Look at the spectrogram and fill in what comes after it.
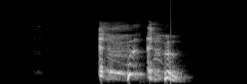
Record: {"cough_length": "2.5 s", "cough_amplitude": 29972, "cough_signal_mean_std_ratio": 0.41, "survey_phase": "beta (2021-08-13 to 2022-03-07)", "age": "18-44", "gender": "Female", "wearing_mask": "No", "symptom_runny_or_blocked_nose": true, "symptom_fatigue": true, "symptom_change_to_sense_of_smell_or_taste": true, "symptom_onset": "6 days", "smoker_status": "Never smoked", "respiratory_condition_asthma": false, "respiratory_condition_other": false, "recruitment_source": "Test and Trace", "submission_delay": "2 days", "covid_test_result": "Positive", "covid_test_method": "RT-qPCR", "covid_ct_value": 23.6, "covid_ct_gene": "N gene"}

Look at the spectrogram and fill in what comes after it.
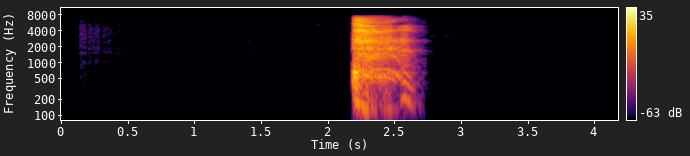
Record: {"cough_length": "4.2 s", "cough_amplitude": 20639, "cough_signal_mean_std_ratio": 0.21, "survey_phase": "beta (2021-08-13 to 2022-03-07)", "age": "18-44", "gender": "Female", "wearing_mask": "No", "symptom_none": true, "smoker_status": "Current smoker (11 or more cigarettes per day)", "respiratory_condition_asthma": false, "respiratory_condition_other": false, "recruitment_source": "REACT", "submission_delay": "3 days", "covid_test_result": "Negative", "covid_test_method": "RT-qPCR", "influenza_a_test_result": "Negative", "influenza_b_test_result": "Negative"}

